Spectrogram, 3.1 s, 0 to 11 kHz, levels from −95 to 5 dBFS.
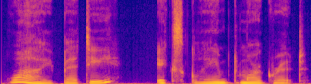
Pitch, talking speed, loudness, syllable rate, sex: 180 Hz, 75 wpm, -16 LUFS, 3.5 syllables/s, female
